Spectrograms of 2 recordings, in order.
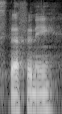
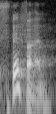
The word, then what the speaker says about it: Stephane: Yeah, so if you see the name, initially a lot of people think it's Stephanie, right? But so my background, ethnicity is I'm Haitian, and some of the family is Dominican as well. And so the proper way to say it is Stefan.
